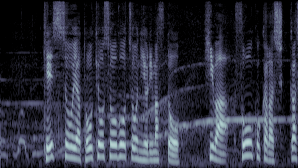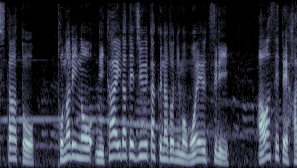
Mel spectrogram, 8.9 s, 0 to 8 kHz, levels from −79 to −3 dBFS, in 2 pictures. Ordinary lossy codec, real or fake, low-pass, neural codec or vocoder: none; real; none; none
